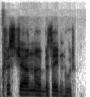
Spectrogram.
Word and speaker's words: Christian Bezuidenhout: Well, last pick, Christian Bezuidenhout. – Very nice pronunciation.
